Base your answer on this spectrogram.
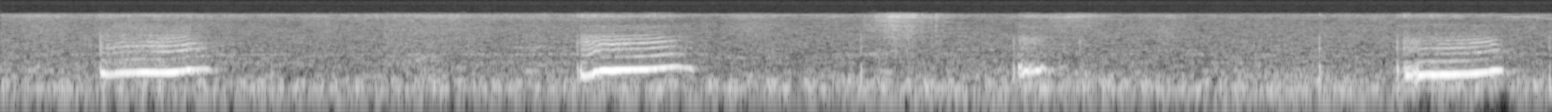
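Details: Pet cat snoring indoors, likened to a baby: each breath brings a squeaky, slightly rising nasal whine with bright overtones, lasting about half a second and recurring roughly every two to two and a half seconds, with quiet room hum between.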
